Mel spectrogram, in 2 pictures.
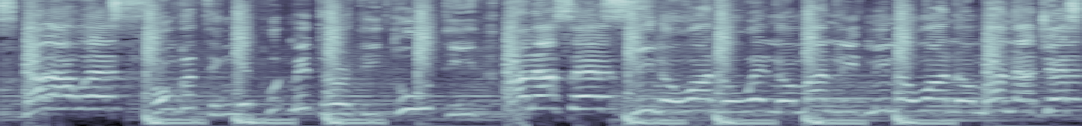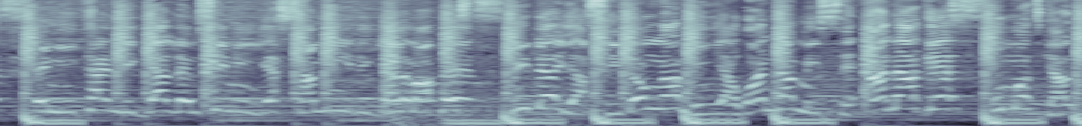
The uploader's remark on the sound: Was performing at a launch in New Kingston so I had to have a chat with him backstage.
